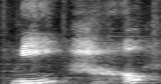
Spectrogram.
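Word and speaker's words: 你好: When I pronounce 你好, did you notice that 你 in this situation will be pronounced as the second tone 你, even though both 你 and 好 are originally third tone.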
